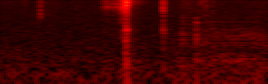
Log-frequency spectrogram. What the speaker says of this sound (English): you can just take a pair of scissors and trim off the wick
